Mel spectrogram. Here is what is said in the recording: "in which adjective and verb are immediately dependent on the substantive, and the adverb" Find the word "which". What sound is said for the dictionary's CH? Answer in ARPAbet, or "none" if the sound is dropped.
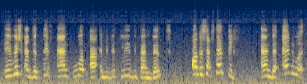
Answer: SH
